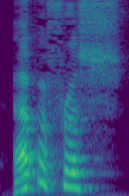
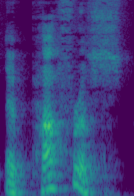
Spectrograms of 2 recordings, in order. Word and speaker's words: Epaphras: When I first read the name in the Bible, I thought that it was Epaphras. But then I heard Albert McShane from Lurgan pronouncing it as Epaphras. I thought that sounded really peculiar, but if you have a Bible that shows you how to pronounce names, you'll find out that Mr. McShane was right, and that'll hardly come as a surprise.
